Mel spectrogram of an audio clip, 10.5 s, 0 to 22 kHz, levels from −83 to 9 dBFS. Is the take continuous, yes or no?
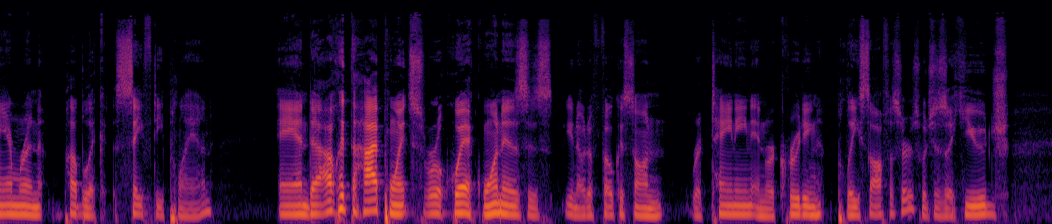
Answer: yes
